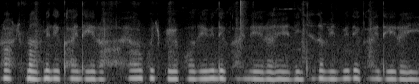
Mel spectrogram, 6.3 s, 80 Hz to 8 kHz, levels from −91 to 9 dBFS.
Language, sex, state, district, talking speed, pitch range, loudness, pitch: Hindi, female, Chhattisgarh, Jashpur, 200 wpm, 210-225 Hz, -36 LUFS, 215 Hz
